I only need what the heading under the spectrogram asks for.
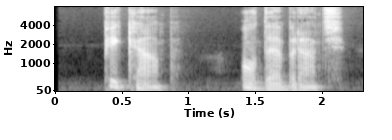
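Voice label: "pick up", English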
